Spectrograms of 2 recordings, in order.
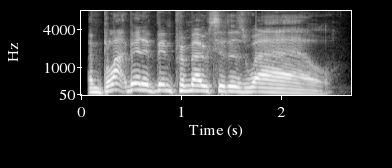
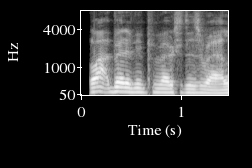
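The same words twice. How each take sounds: First: Excited. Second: Said in the usual way. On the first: Real, not acted. Manager celebrates promotion to his viewers, excited and drawn out. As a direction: savour the good news, stretching it out.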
